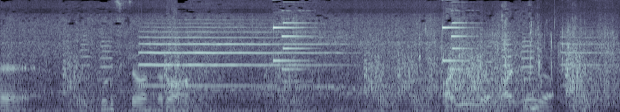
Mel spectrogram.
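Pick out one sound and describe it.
Bright electronic chimes ring out from a video game.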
